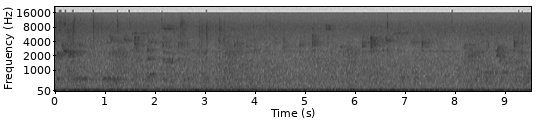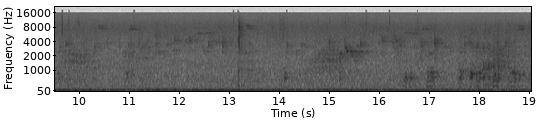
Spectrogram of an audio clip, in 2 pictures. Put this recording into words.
Great Cormorants (カワウ) nesting high in trees along Yasugawa (river) in Rittō City, Shiga Prefecture, Japan. We can also hear great egrets nesting nearby, as well other birds and some human activity. This recording was made with a Sony PCM-M10 recorder and a pair of small omnidirectional mics tied to a tree. Post-processing with Audacity on Fedora Linux included only trimming and fade-in/fade-out (no compression or EQ).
